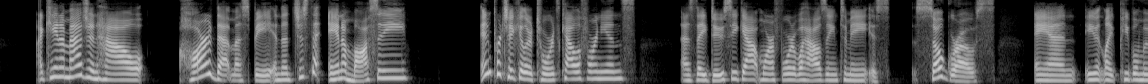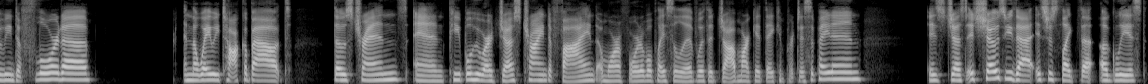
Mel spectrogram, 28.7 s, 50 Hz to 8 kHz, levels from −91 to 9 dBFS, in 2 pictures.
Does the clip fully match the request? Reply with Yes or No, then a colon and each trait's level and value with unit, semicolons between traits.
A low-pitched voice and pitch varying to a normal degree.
No: high, 205 Hz; average, 3.6 semitones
